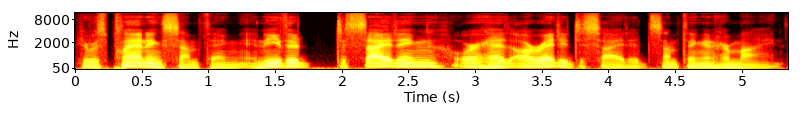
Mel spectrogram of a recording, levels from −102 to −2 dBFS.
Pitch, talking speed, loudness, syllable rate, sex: 115 Hz, 170 wpm, -19 LUFS, 5.2 syllables/s, male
